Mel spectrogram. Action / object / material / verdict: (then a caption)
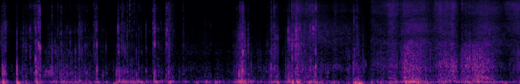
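scrape / soft canvas zip pouch / canvas / none. A small, soft-sided pink-and-white leaf-print canvas zip pouch, apparently filled, is scratched and squeezed with fingernails and fingertips. The result is an irregular run of soft, muffled scratching, rustling and crinkling with short scrapes, sitting mostly in the low range and carrying little bright detail.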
